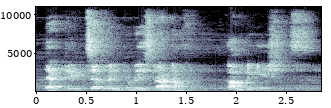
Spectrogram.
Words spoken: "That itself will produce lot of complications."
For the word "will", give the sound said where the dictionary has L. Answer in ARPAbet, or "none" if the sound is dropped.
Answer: N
